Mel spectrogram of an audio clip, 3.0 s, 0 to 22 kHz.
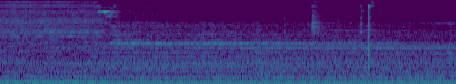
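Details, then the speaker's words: Puritan Bennett 980 ventilator in NIV mode: a steady, loud mechanical hum of the compressor working hard; normal device operation. "so okay the other part is the sample line the compressor is working pretty hard right"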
